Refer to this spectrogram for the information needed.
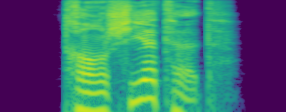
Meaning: inflection of tranchieren: 1. second-person plural preterite 2. second-person plural subjunctive II
- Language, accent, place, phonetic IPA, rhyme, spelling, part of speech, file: German, Germany, Berlin, [ˌtʁɑ̃ˈʃiːɐ̯tət], -iːɐ̯tət, tranchiertet, verb, De-tranchiertet.ogg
